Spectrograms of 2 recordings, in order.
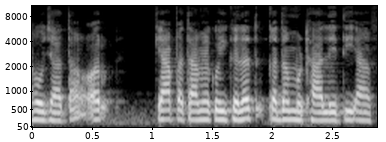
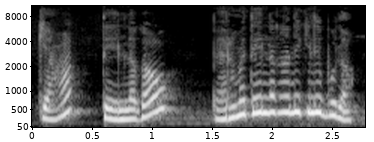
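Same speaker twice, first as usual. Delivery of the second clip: incredulous questions, jumping higher on the second; shocked disbelief; 5 semitones higher than usual. Acted. Friend hearing she must oil her in-laws' feet, shocked disbelief. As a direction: echo it back in rising disbelief.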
